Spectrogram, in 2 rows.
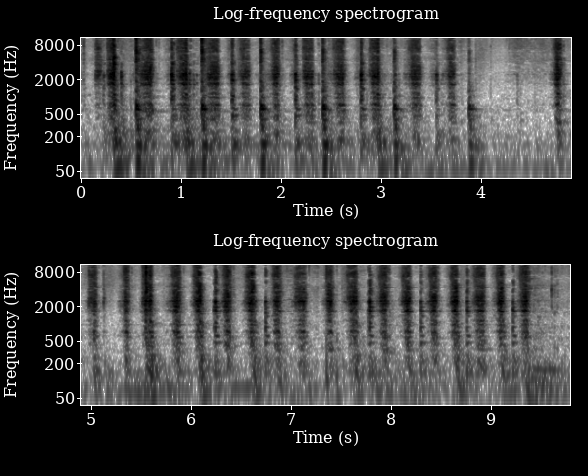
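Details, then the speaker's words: Front suspension lower control arm worked by hand, giving rapid dry rasping rubber squeaks; the rear silent block, over 40,000 km old, looks intact outside but its rubber is torn from the sleeve, same squeak on both sides, to be replaced. "у меня потом оно такое с обеих сторон такой ужасный скрип"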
